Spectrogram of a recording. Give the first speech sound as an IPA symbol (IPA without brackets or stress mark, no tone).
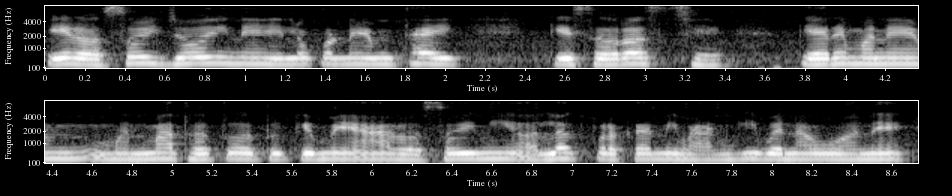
e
